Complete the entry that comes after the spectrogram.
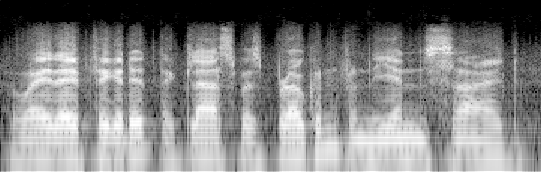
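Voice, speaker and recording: A gruff, wary sea captain who speaks in clipped, no-nonsense phrases, voiced by a man in a vintage radio play. His voice has a middle pitch. The old recording dulls the sound. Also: steady tone, moderate pace, a little mellow, lo-fi sound, natural voice. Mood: ominous. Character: gruff male ship captain, cautious. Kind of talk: 1940s radio acting.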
